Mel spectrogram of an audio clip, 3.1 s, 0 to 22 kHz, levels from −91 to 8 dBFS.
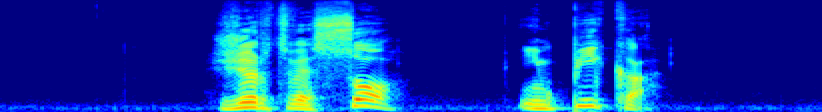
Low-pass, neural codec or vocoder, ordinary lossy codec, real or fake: none; none; none; real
